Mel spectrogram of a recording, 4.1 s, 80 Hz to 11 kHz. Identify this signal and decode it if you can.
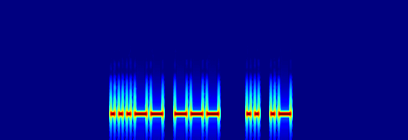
Morse code, heard as a keyed tone, about 30 wpm, 700 Hz. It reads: 3O IA
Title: Winter Field Day Exchanges 30wpm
